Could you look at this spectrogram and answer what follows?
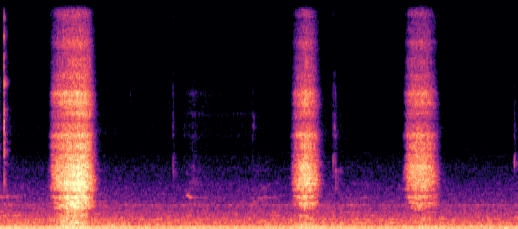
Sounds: Sniff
